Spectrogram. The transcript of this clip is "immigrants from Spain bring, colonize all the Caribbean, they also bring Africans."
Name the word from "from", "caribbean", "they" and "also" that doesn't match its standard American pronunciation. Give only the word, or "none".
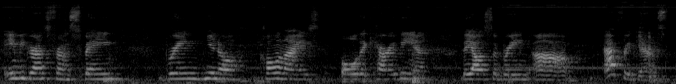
none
